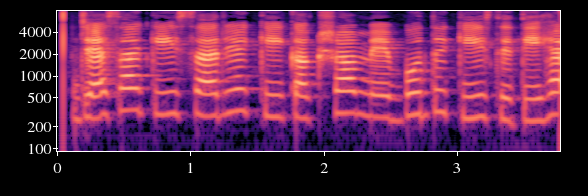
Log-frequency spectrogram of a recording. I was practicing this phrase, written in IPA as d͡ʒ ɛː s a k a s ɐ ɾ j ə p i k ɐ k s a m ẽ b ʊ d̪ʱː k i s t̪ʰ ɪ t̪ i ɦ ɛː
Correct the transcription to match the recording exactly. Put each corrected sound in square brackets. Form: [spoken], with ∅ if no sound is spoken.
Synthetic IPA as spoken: d͡ʒ ɛː s a k [i] s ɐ ɾ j ə [k] i k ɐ k [ʃ] a m ẽ b ʊ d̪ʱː k i s t̪ʰ ɪ t̪ i ɦ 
